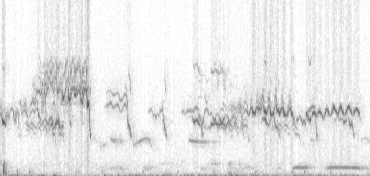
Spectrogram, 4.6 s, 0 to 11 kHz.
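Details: Common kestrel family at mealtime on the nest balcony in Théding, France, 20 June 2022, on nest webcam; a loud harsh wavering call opens, then quieter chirps and a long trembling trill, with brief lower notes.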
